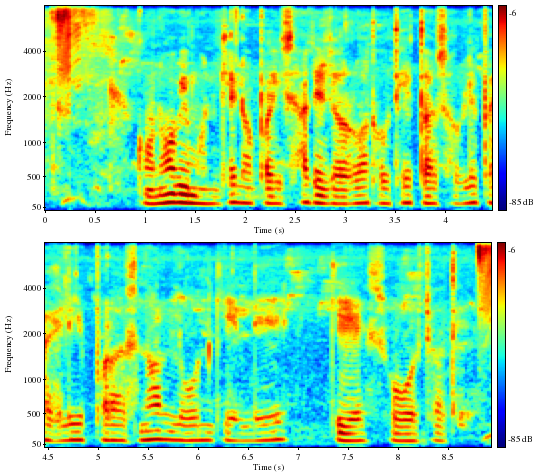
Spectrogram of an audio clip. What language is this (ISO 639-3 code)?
hne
